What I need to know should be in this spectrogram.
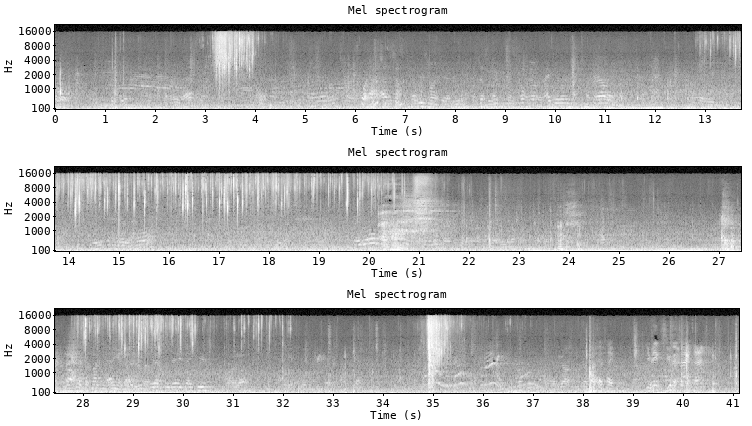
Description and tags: water splash running
close mic of water splashing/running off a plastic chair onto bitumen
water, splashes, running, splash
